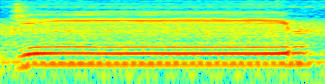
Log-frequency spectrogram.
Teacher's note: حروف شاجریہ زبان کے درمیان اور تالو کے درمیان سے ادا ہوتے ہیں۔ جب آپ جیم کو پڑھیں گے آپ کو محسوس ہوگا کہ واقعی جب آپ پڑھ رہے ہیں تو آپ کی زبان کا درمیان اور تالو کا درمیان یہ دونوں چیزیں مل رہی ہوں گی جب آپ پڑھیں گے اسے، جیم۔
